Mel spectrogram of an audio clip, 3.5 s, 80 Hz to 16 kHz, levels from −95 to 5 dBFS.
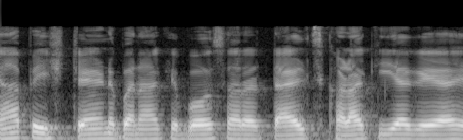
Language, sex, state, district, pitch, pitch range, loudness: Hindi, male, Maharashtra, Washim, 120 Hz, 120-125 Hz, -14 LUFS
